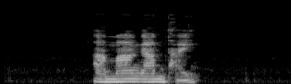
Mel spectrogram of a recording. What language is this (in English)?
Cantonese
